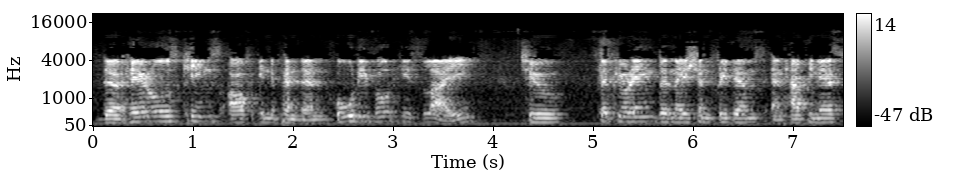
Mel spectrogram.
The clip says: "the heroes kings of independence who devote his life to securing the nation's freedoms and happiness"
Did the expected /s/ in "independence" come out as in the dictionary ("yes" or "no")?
no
